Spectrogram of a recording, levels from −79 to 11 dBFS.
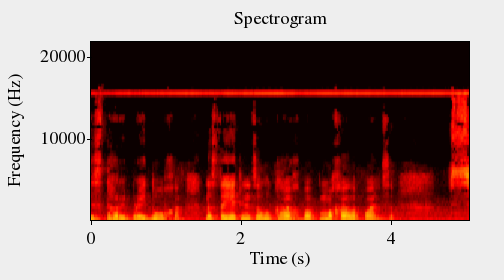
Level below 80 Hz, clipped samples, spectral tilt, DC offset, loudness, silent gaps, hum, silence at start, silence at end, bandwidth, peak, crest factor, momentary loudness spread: -56 dBFS; under 0.1%; -4 dB/octave; under 0.1%; -28 LUFS; none; none; 0 s; 0 s; 16.5 kHz; -10 dBFS; 18 dB; 13 LU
